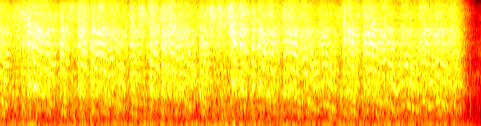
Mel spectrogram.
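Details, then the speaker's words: Classic six-cylinder project car, after starting fluid sprayed into the carburetor, with apparently no exhaust fitted: loud ragged cranking with uneven coughs and a squeal; owner suspects it's firing on about two cylinders. "It is really trying. Same thing. So, it's like probably trying to fire on like two cylinders."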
